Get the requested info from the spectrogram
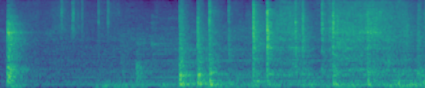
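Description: Metal baking tray knocking and scraping as it is slid onto the oven shelf: a sharp knock at the very start, then a run of clattering knocks from about two seconds in.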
